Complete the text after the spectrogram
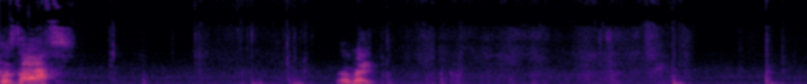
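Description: Cardboard scrapes and rustles as a package is opened.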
